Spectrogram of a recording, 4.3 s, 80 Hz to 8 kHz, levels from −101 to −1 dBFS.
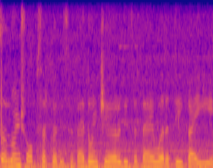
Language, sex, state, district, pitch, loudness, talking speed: Marathi, female, Maharashtra, Aurangabad, 200 Hz, -30 LUFS, 170 wpm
